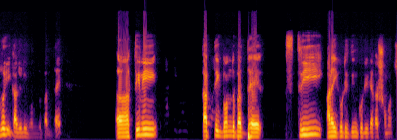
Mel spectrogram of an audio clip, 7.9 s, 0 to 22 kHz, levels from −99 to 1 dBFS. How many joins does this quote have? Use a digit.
1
